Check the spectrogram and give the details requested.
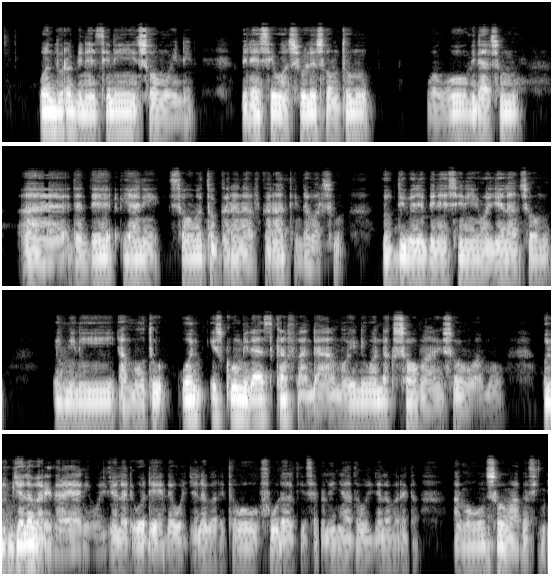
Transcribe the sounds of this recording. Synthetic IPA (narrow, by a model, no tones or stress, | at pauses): wɐnd̪ʊɾɐbɪneːsɪnisoːmʊɪnːɪn | bɪneːsɪwɐnsulɛsɔːmt̪ʊmʊ | wɐwɔːmɪᶑ̪aːsʊmʊ | d̪ɐnd̪eːjaːnɪsoːmɐt̪ɔk̚ɡɐɾɐnaːfkɐɾaːnt̪ɪnd̪ɐbɐɾsṵ | d̪ʊb̚d̪ibɛᶑɛbɪneːsɪniːwɐljɐlaːnsoːmʊ | ɪnːɪniɐmːoːt̪ʊ | wɐnɪskuːmɪᶑaːskɐfand̪ɐɐmːoːɪnːɪwɐnːɐksoːmasoːmʊɐmːoː | wɔlʊmd͡ʒɐlɐbɐɾʔɛt̪ɐjaːnɪwɔld͡ʒɐlɐwɔᶑeːd̪ɐwɔld͡ʒɐlɐbɐrɛt̪ɐwowfuːᶑaːt̪ɪsɐɡɐleːɲaːt̪ɐwɔld͡ʒɐlɐbɐɾɛt̪ɐ | ɐmːowɐnsoːmɐːkːɐsɪɲ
